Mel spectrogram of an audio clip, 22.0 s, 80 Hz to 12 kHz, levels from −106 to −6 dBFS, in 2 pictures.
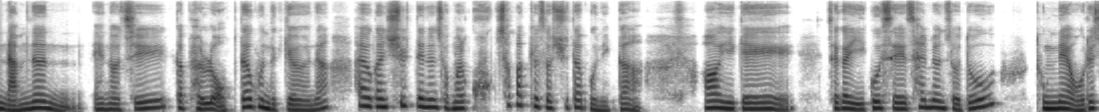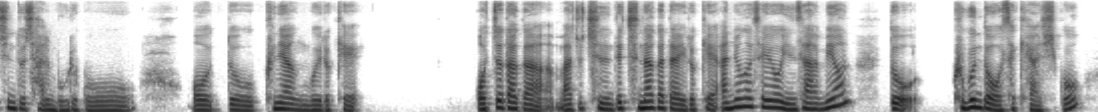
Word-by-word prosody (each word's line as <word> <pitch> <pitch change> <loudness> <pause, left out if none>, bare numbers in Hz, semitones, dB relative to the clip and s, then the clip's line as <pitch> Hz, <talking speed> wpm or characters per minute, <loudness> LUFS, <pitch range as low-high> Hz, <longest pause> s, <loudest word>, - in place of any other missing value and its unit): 남는 170 -1 +2 0.2
에너지가 180 +7 -2
별로 170 -2 0
없다고 225 - 0
느끼나? 155 +1 -1 0.2
하여간 250 -3 +2
쉴 275 +3 -2
때는 230 -3 +3
정말 190 -2 0
콕 430 0 -14
처박혀서 275 -6 -2
쉬다 220 +2 -4
보니까 150 -4 -5 0.6
아 205 +1 +4
이게 180 -1 +1 0.3
제가 190 0 0
이곳에 180 +2 +1
살면서도 210 - 0 0.4
동네 185 0 +5
어르신도 185 +4 0
잘 155 -1 -2
모르고 135 +1 -3 0.6
어 145 -1 0
또 140 -4 -2
그냥 165 -5 +1
뭐 145 - -1
이렇게 140 -2 -4 1.2
어쩌다가 165 -4 +3
마주치는데 175 +3 0
지나가다 195 -2 +3
이렇게 150 +1 -2
"안녕하세요." 225 +3 +3
인사하면 180 - +2 0.4
또 - - +2 0.4
그분도 205 -4 +5
어색해 150 +2 -2
하시고 135 0 -2
180 Hz, 265 characters per minute, -23 LUFS, 150-205 Hz, 1.2 s, 동네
